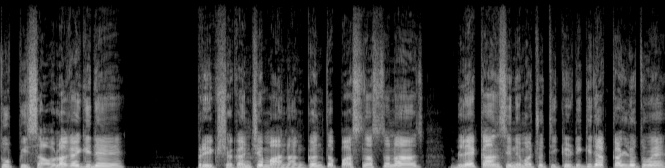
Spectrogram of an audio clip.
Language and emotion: Goan Konkani, surprised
